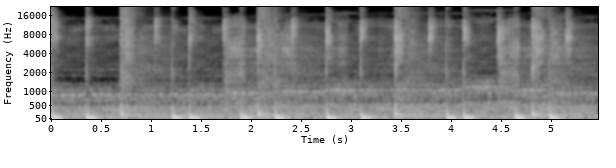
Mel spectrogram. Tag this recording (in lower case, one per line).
percussion
drum kit
musical instrument
music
